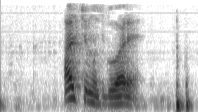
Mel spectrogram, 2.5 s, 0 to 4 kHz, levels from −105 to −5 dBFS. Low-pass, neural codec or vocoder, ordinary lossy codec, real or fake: 3.6 kHz; none; MP3, 24 kbps; real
